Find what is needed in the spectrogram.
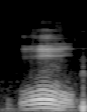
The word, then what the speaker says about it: Louisville: Louisville. – No, you got to say it like you're constipated.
